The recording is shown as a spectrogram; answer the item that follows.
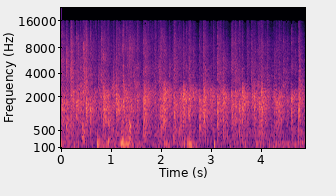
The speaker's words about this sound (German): Ich bitte um einen recht herzlichen Applaus für meine Gäste.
